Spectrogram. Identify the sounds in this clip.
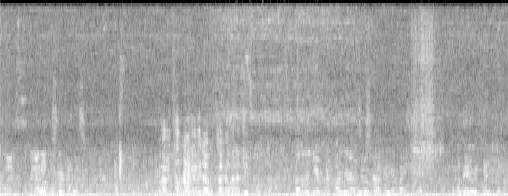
person or small group talking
